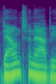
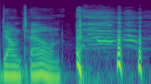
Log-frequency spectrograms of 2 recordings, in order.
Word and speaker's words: Downton Abbey: I know that it's pronounced Downton Abbey, not downtown.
